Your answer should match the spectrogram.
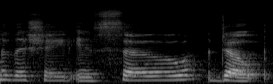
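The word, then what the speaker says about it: So Daupe: Next up, this one is also from Sinful Colors and the name of this shade is So Dope, spelled like taupe, D-A-U-P-E.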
